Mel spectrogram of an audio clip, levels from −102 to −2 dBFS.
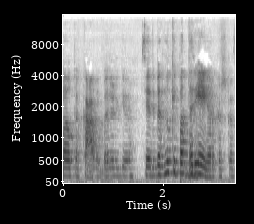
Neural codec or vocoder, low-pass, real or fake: vocoder, 44.1 kHz, 128 mel bands, Pupu-Vocoder; 14.4 kHz; fake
